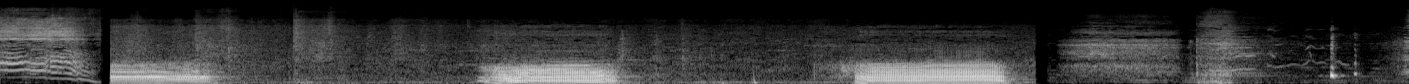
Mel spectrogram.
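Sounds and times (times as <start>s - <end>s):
loud snoring: 4.8s - 6.3s, 8.2s - 10.3s.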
